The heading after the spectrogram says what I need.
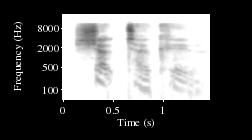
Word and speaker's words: Shotoku: Prince Shotoku, pronounced Shotoku, who served as regent in the early 7th century, became one of the most influential figures in Japanese history.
